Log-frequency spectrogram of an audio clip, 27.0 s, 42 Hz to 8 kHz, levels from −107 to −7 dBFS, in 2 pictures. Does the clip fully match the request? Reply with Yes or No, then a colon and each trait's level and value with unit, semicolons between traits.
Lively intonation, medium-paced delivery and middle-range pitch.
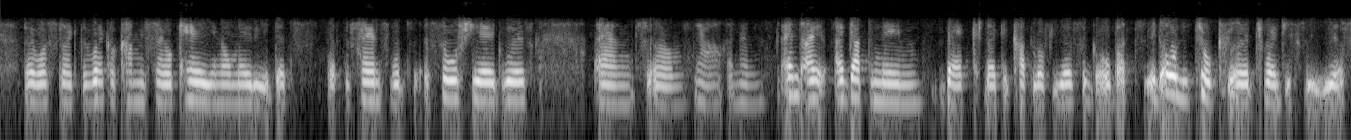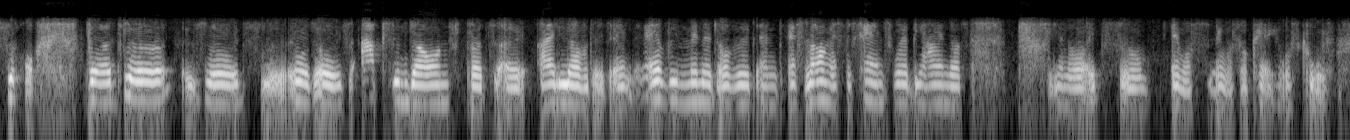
No: narrow, 2.6 semitones; average, 195 wpm; medium, 175 Hz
